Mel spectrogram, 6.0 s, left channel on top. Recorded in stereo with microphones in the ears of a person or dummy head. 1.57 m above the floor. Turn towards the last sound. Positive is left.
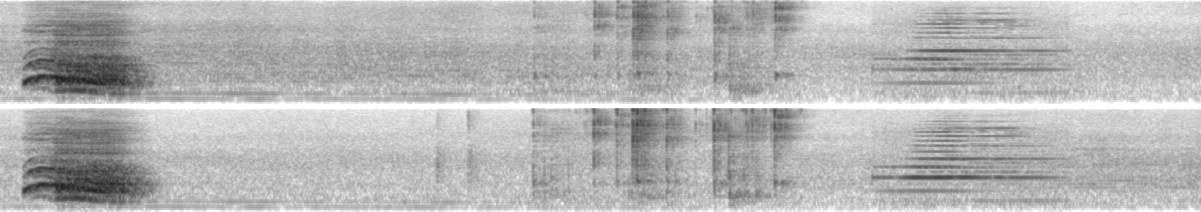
turn(degrees=0)  # may be behind; listen again after turning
